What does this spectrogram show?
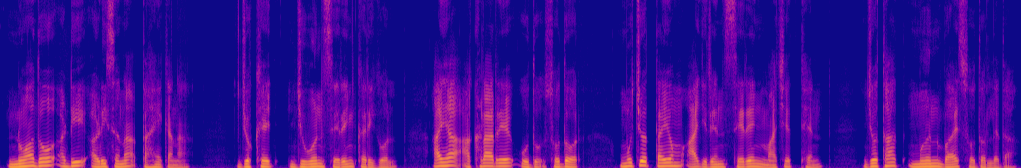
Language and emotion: Santali, sad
